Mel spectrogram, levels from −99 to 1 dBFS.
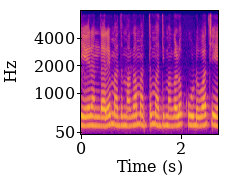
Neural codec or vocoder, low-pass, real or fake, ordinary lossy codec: none; 7.2 kHz; real; none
